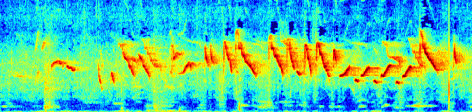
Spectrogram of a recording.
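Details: Mountain white-eye singing in the wild: a fast, continuous run of high, thin twittering notes with quick rising and falling slurs, chattering without pause for several seconds; faint low rustling and a few soft thumps underneath.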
